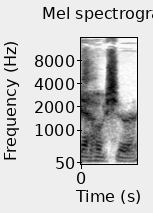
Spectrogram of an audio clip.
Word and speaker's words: Yehoshua: And properly pronounced Yehoshua with the emphasis Yehoshua, on Yehoshua, yes.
